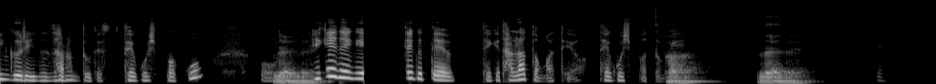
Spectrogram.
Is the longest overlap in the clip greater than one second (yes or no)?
no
